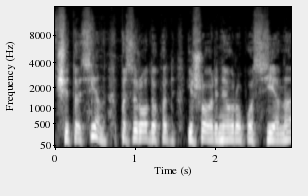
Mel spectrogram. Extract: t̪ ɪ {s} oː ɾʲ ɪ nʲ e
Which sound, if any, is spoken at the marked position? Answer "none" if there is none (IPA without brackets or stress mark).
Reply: ʃ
